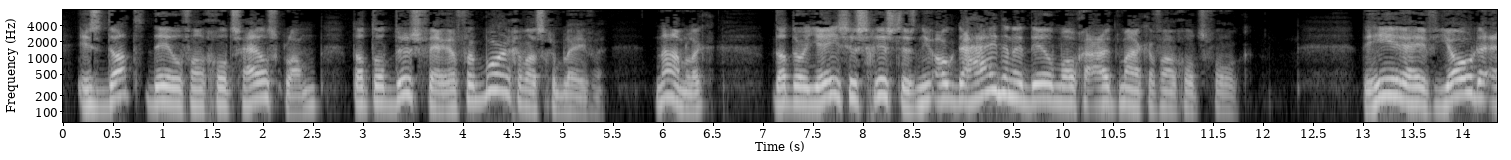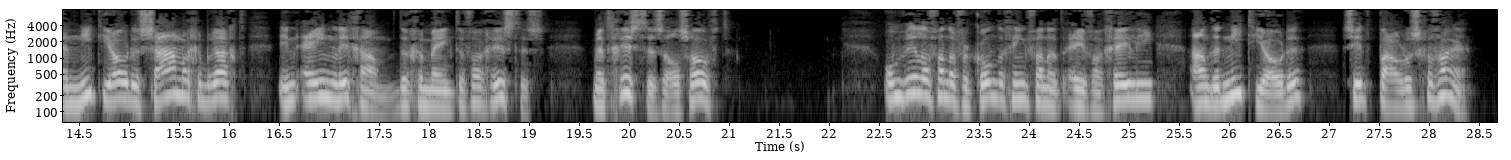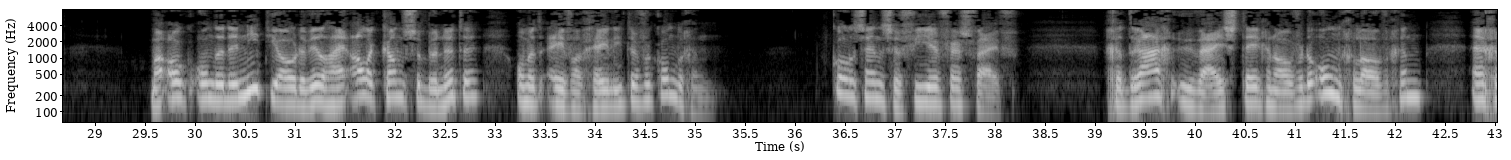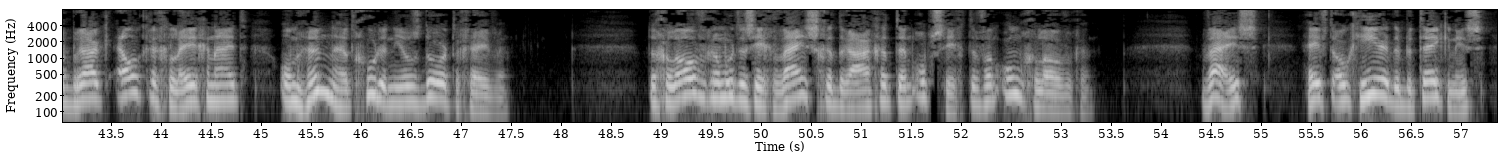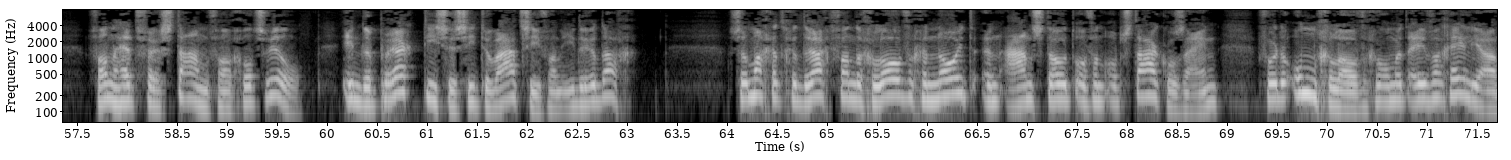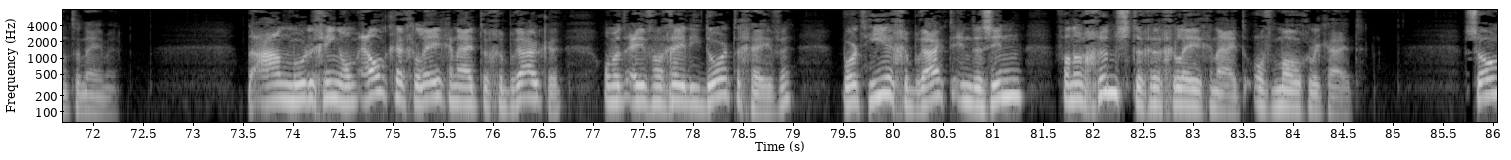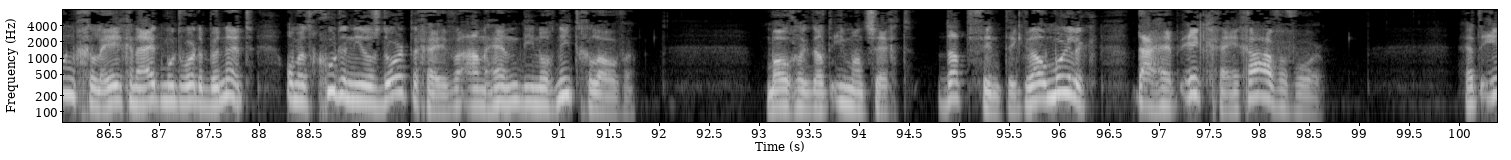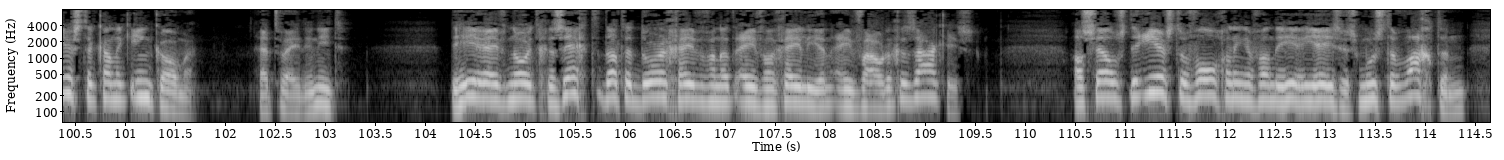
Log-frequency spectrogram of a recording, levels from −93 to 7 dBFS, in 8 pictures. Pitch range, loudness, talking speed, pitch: 135-180 Hz, -21 LUFS, 125 wpm, 155 Hz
